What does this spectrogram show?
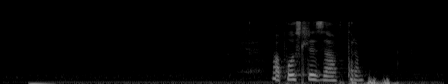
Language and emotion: Russian, neutral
